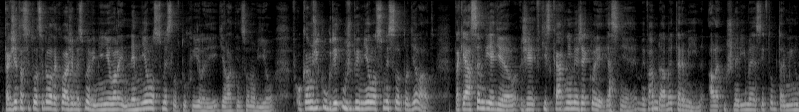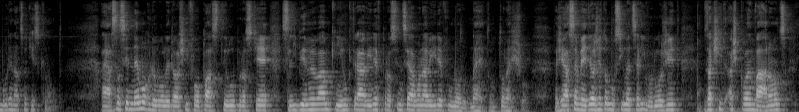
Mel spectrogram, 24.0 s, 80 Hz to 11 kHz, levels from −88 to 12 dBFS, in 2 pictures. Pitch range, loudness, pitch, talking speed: 140-175 Hz, -27 LUFS, 155 Hz, 225 wpm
